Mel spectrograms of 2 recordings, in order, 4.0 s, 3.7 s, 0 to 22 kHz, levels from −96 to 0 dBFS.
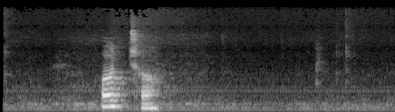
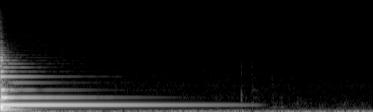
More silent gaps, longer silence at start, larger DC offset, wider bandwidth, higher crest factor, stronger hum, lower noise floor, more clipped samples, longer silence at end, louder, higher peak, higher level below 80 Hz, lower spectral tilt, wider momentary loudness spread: neither; first, 1 s vs 0 s; neither; first, 16 kHz vs 3.4 kHz; second, 20 dB vs 26 dB; neither; second, -50 dBFS vs -57 dBFS; neither; first, 2.35 s vs 2.1 s; first, -17 LUFS vs -25 LUFS; about the same, -2 dBFS vs 0 dBFS; about the same, -60 dBFS vs -58 dBFS; second, -6 dB/octave vs -11.5 dB/octave; second, 13 LU vs 24 LU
